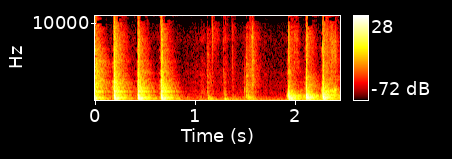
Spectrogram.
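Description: Knuckles rapping on a hollow, thin-walled casting of a brain in slightly rubbery resin: four quick, sharp knocks in the first second, a few faint taps, then more knocks starting near the end.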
